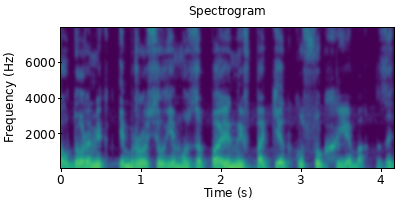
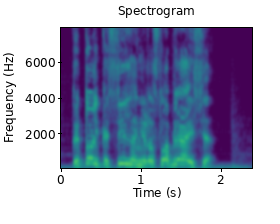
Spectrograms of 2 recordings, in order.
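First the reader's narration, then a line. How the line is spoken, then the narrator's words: Parting shout. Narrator (Russian): крикнул напоследок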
